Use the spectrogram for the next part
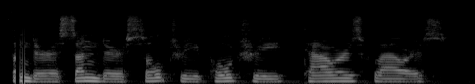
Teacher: Feminine. Stress is on the second from last syllable of each word.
